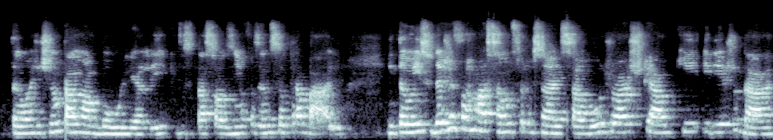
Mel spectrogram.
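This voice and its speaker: Talking very fast at a fairly high pitch, a woman uses ordinary pitch variation while her loudness swings widely over noticeable background noise. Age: 30s. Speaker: nurse. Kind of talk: online live interview. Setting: online live stream.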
